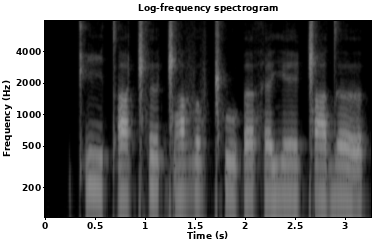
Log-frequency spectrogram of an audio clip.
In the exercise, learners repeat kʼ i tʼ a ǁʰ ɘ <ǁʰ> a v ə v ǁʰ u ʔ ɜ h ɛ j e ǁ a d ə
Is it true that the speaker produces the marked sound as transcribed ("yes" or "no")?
no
